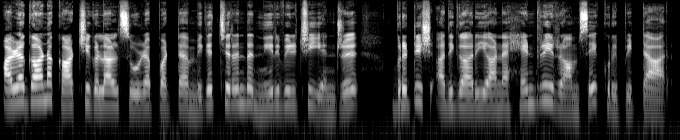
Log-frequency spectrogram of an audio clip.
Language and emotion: Tamil, neutral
